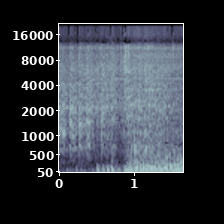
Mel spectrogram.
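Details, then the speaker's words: Nissan 350Z after a complete engine rebuild using junk Nissan Murano parts, before transmission install: short cranking bursts, then catches into a strong, even, deep run with no tapping or knocking; former knock gone. "And there it is, the engine's roaring. It's back together and it doesn't knock at all. It sounds really good actually."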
